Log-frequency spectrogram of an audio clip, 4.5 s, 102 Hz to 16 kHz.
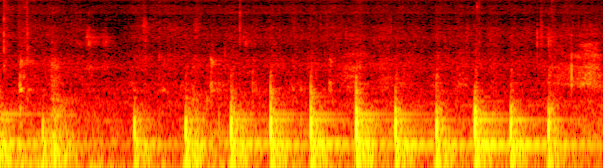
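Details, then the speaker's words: Ford Focus Mk3.5 on a lift, left front wheel spun after earlier brake pad change: light regular knock about three times a second in step with the wheel; ball joint or steering rack suspected, actually at least four wheel nuts had come loose. "I can hear a knocking noise. Now that could be a ball joint, it could be a steering rack, but I'm thinking, yeah. Yeah, that'll be the problem with it then."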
